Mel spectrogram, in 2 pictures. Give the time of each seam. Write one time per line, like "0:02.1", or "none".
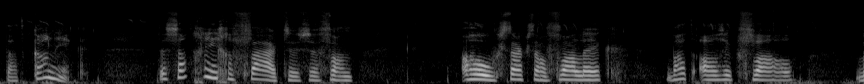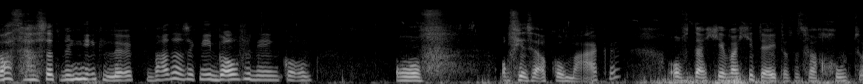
0:12.5

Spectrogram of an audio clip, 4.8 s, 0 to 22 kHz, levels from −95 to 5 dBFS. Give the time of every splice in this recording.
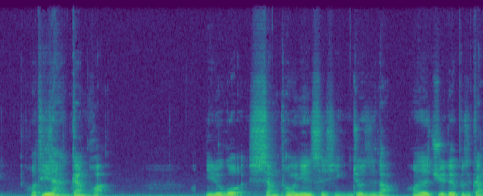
0:02.0

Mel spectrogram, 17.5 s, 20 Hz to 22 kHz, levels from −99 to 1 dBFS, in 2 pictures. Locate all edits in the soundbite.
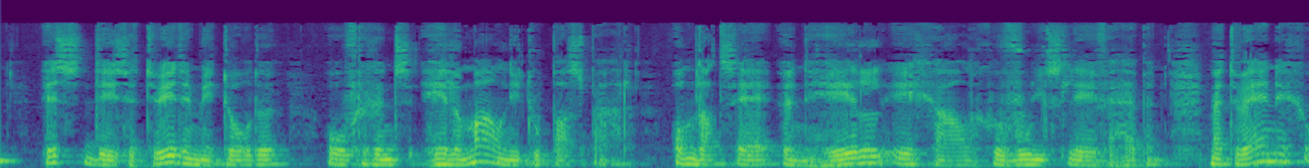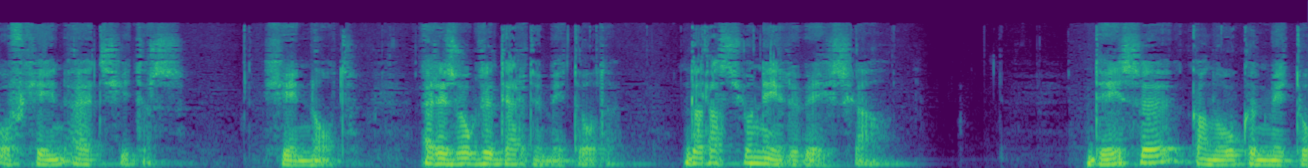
none

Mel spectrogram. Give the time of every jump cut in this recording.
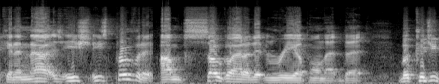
0:01.5

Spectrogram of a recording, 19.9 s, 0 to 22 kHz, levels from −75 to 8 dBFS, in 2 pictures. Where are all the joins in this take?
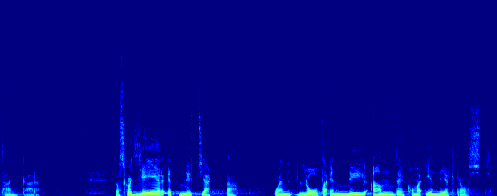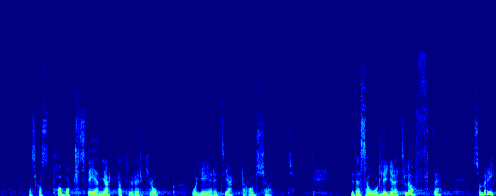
none

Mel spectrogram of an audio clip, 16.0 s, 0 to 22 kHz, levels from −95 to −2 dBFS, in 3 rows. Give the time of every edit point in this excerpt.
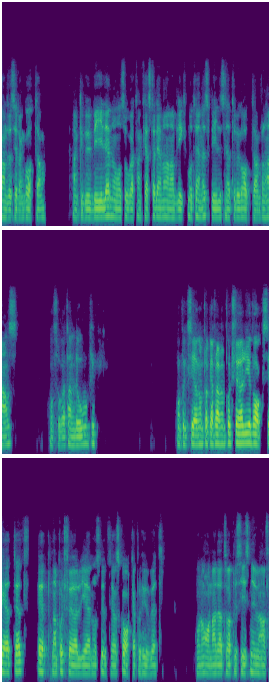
0:11.2

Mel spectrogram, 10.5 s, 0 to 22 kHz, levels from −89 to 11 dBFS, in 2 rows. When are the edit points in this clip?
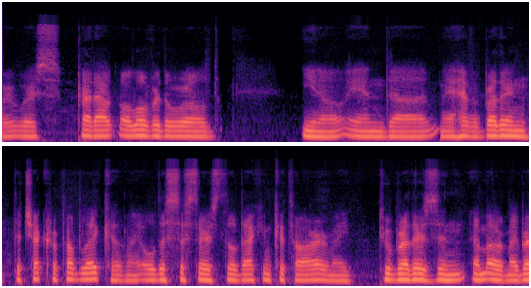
0:04.4

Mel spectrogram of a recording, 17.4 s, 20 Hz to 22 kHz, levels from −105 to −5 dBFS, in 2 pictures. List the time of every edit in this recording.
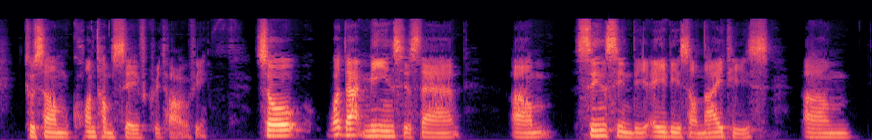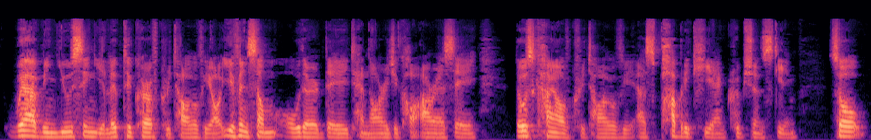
none

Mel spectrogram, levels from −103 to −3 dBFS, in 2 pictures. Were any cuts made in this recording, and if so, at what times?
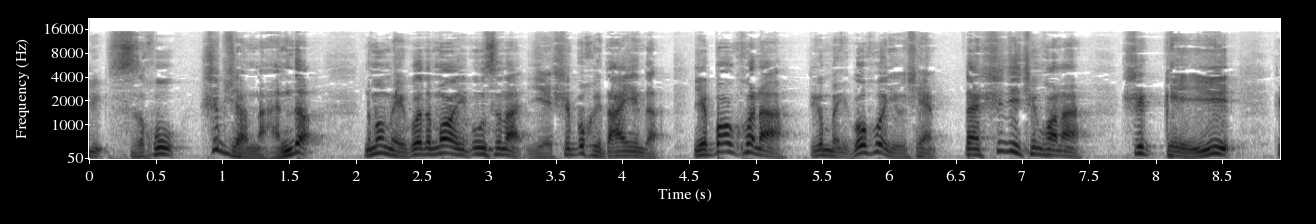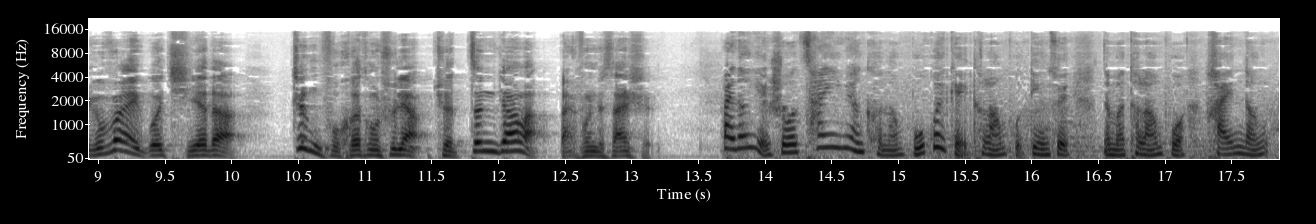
0:04.4
0:13.7

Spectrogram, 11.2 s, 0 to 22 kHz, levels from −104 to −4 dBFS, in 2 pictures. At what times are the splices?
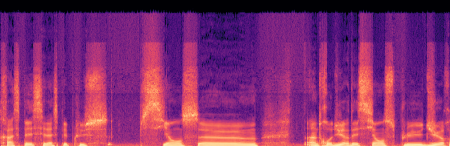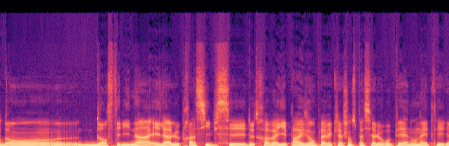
none

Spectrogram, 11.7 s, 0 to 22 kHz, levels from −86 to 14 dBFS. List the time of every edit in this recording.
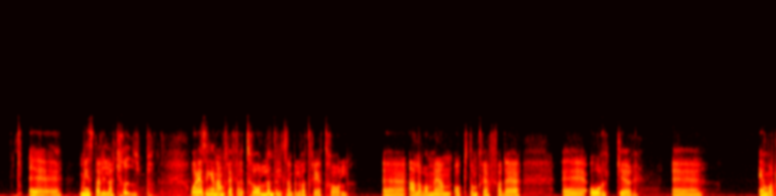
none

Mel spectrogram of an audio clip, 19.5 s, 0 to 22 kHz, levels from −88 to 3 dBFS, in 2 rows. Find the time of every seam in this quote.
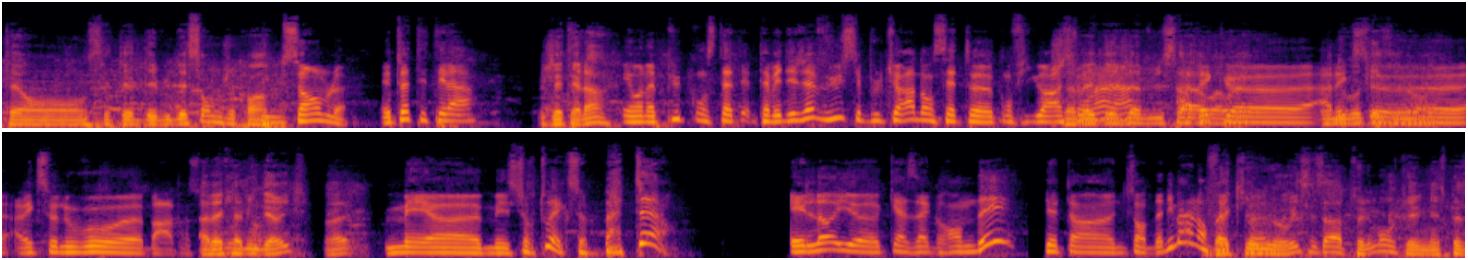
0:16.6

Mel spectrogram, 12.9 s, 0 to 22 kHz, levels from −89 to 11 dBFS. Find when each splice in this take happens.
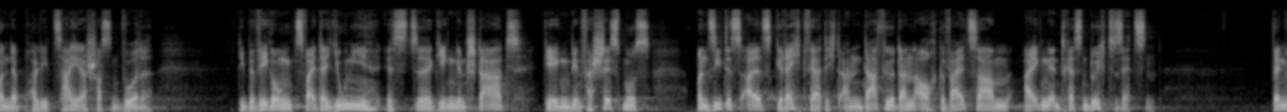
0:05.3

